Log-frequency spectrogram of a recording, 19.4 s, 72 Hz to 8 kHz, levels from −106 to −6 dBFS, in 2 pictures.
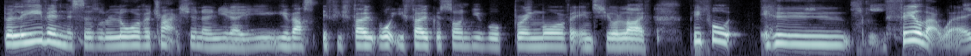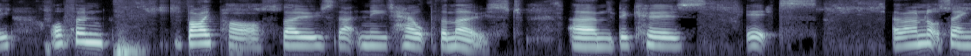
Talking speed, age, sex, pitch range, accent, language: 165 wpm, 50-69, female, 160-200 Hz, British, English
